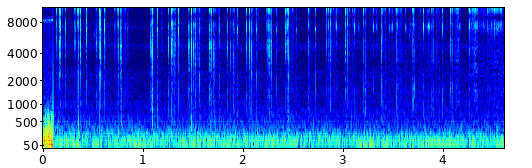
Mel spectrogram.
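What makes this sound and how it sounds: Long pink acrylic nails tap and scratch a yellow, ribbed, hollow plastic corrugated safety guard capping the top of a chain-link fence outdoors. Quick, light, bright clicks and scratchy ticks patter along steadily over a constant low rumble, each tap dying away almost instantly.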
